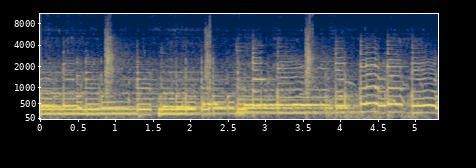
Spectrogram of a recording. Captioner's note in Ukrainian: оплески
